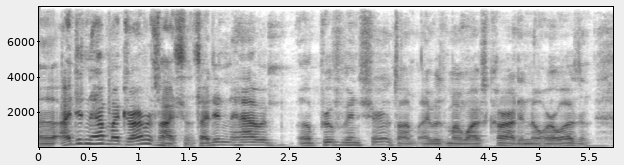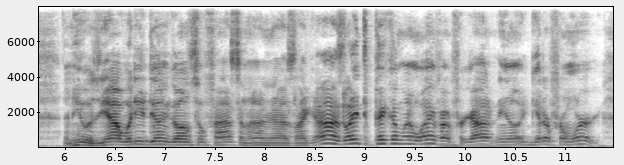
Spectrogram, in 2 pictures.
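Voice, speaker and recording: A man's fairly high voice, very fast, with very wide pitch swings. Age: 60s. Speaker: channel host talking to an AI chatbot. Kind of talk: casual conversational monologue. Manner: halting, repetitive.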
